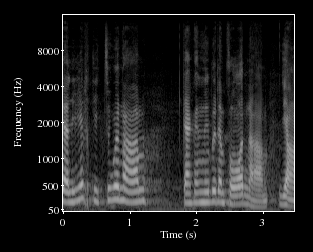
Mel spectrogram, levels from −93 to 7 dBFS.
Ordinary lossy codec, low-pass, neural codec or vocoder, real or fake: none; 14.4 kHz; codec, 44.1 kHz, 2.6 kbps, SNAC; fake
